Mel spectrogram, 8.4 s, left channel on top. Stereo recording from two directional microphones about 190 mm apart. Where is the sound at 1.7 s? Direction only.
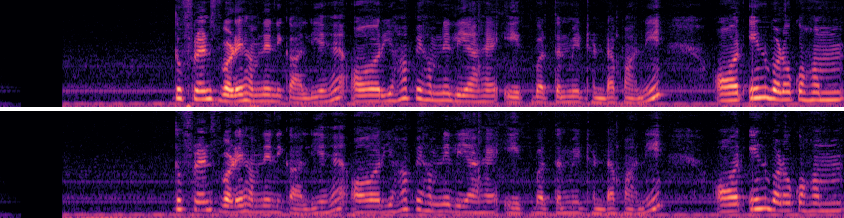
55° left (ahead or behind).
